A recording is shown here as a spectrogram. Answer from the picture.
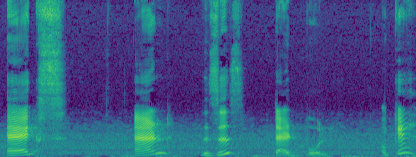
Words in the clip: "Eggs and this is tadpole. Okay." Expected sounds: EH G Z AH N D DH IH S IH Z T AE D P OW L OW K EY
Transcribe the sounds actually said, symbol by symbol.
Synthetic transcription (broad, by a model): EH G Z AH N D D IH S IH Z T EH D B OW L OW K EY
